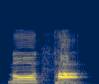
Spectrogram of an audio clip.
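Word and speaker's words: 놓다: seperti ini ya nohda Anda membacanya adalah nota Kenapa jadi nota sem ya karena hiatnya ada di akhir berarti dia tidak di tidak dibaca ingat-ingat ya hiat dibaca jika di awal jika di tengah dan di akhir tidak di tidak dibaca seperti itu Jadi dibacanya no ditambah dengan hi bertemu dengan Diget maka Diget dibacanya Ti seperti ini maka kita membacanya nota nota seperti itu oke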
